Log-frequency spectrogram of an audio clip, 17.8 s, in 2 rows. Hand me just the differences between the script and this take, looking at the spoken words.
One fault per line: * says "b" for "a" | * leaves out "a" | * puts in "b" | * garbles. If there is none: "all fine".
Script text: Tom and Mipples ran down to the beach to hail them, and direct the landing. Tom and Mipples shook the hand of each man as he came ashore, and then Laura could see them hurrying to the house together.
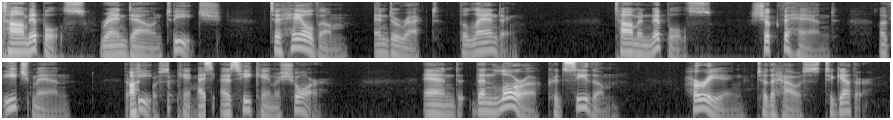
* leaves out "and"
* leaves out "the"
* garbles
